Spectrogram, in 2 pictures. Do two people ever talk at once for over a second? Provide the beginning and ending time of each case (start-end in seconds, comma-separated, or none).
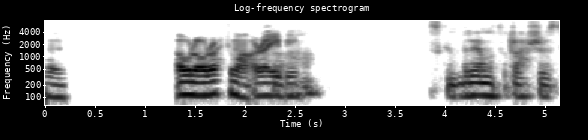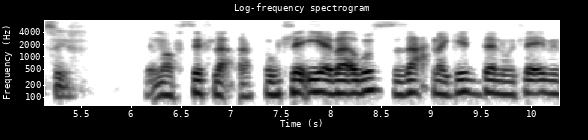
none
